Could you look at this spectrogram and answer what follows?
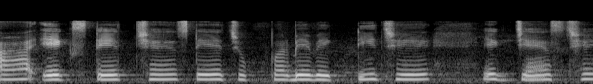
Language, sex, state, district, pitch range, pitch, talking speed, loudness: Gujarati, female, Gujarat, Valsad, 220-235 Hz, 230 Hz, 120 wpm, -19 LUFS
